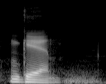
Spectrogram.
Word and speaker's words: জ্ঞান: আর এটা হচ্ছে প্রজ্ঞা এই জিনিসগুলো আমরা উচ্চারণের সাথে বানানের মিল খুঁজে পাওয়া যাবে না কিন্তু এগুলো আমাদেরকে এই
